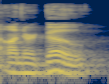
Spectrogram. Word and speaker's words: undergo: همونطور که از تلفظ نوشته شده اون هم میتونین ببینین، استرس این کلمه روی سیلاب دومه، یعنی اون رو به صورت undergo تلفظ میکنیم.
